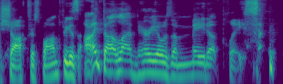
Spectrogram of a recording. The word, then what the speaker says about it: Latveria: Just to clarify, while you were recapping, I looked up Latveria, and I do believe it is pronounced Latveria.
